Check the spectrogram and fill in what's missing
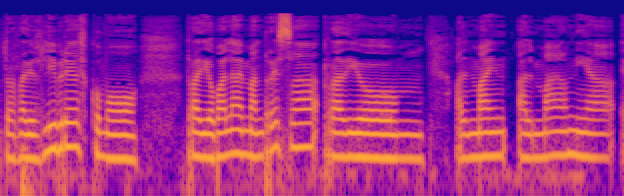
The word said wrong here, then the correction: Almaina: en Granada. – Almaina. – Almaina, ay, que siempre lo digo mal, que me perdonen.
